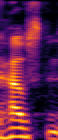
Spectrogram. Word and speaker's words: Houston Street: that have to you like for instance houston street in new york city h-o-u-s-t-o-n would be to you if you didn't know what houston street was would be what houston houston distance yeah it's exactly right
